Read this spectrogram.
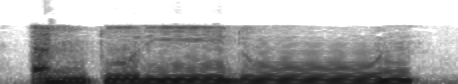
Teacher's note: قوله تعالى أم تريدون ميم ساكنة بعدها تاء، فحكم الميم الإظهار الشفوي، وترقق الراء المكسورة وصلا ووقفا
